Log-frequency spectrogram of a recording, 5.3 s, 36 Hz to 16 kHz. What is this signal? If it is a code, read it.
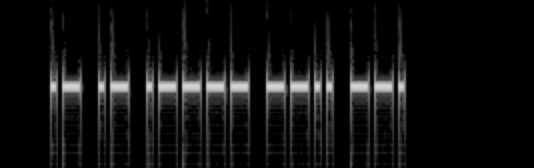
Morse code, heard as a keyed tone, about 20 wpm, 700 Hz. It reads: AA1ZG
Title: USA Call Signs - 5 Characters - Repeated 3x - 20wpm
